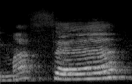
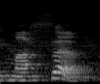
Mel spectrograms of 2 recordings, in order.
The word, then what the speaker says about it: maçã: compasso e aqui aqui percebe que a sílaba tônica é a segunda sílaba isso pra gente em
